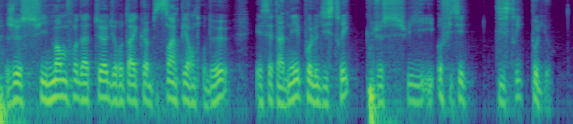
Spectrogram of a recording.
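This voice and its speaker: A man talks at a moderate pace with fairly even intonation. His pitch is fairly low and his tone is dark and mellow. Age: 60s. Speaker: association volunteer official. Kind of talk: TV interview. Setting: TV studio. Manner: hesitant, some stumbling.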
